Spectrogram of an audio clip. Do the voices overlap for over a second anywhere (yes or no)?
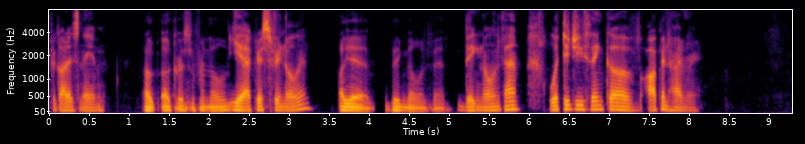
no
